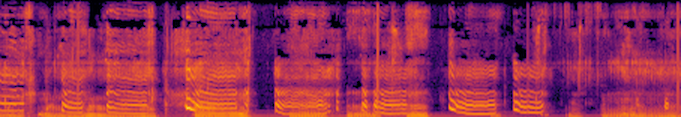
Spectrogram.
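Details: Dachshund making repeated whimpering yelps, each a high cry that drops steeply in pitch, over a steady deep growl, roughly one call per second, loud and close.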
